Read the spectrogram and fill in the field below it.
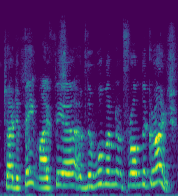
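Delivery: high, loud, theatrical confession; mock-heroic declaration. Explaining a fall downstairs to whoever found him, mock-heroic. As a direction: proclaim it like a grand mission.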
